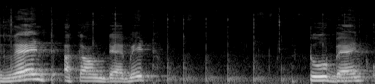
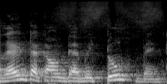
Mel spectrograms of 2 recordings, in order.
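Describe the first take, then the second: First: Very slow, word by word, pausing before the last words; slow dictation. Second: Said in the usual way. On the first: Shown as a demonstration. Teacher dictating the journal entry to the class, very slowly. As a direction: dictate it so students can write it down. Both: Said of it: "क्या entry करूँगा?".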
